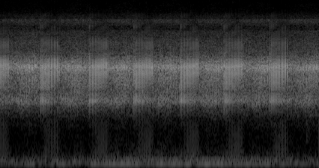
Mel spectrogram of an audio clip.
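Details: Rasping, pulsed croaks from tiger frogs, also known as yellow frogs, come in bursts roughly twice a second, layered over a continuous droning chorus of other calling frogs.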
